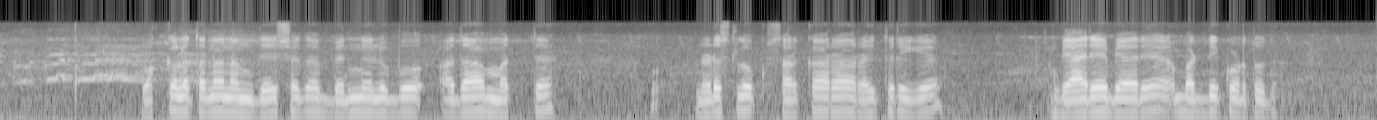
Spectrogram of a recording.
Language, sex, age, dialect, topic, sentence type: Kannada, male, 18-24, Northeastern, agriculture, statement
